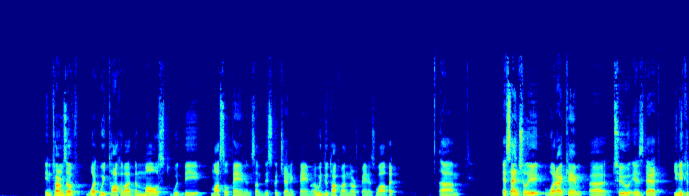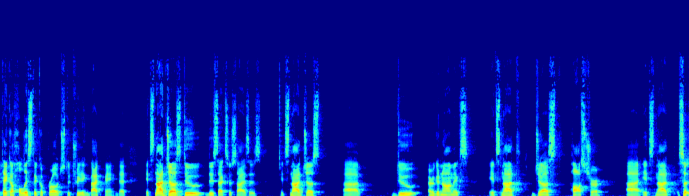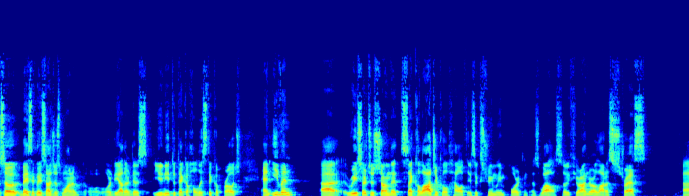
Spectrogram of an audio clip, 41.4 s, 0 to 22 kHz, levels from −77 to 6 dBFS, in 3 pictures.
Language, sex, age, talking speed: English, male, 30-49, 155 wpm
